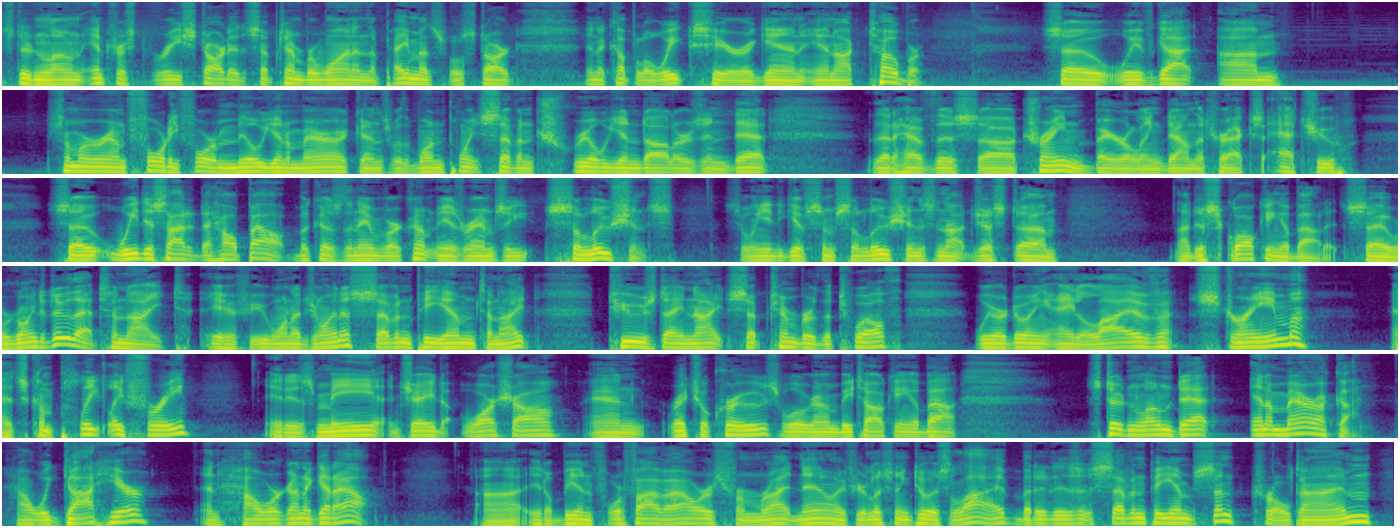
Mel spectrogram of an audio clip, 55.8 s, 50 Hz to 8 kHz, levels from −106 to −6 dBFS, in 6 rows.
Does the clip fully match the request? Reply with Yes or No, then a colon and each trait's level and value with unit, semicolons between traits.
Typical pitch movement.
Yes: average, 4.0 semitones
